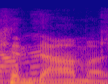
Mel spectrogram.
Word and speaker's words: kendama: How do you say it? Kendama? – Kendama. Kendama. – K-E-N-D-A-M-A.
